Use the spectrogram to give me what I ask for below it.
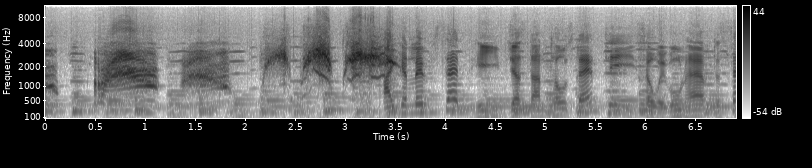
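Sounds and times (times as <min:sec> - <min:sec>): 
human voice imitating an old tomcat meowing: 0:00.0 - 0:03.6
speech: 0:03.6 - 0:06.8.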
